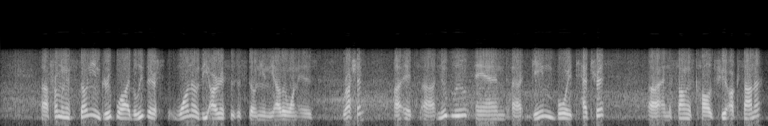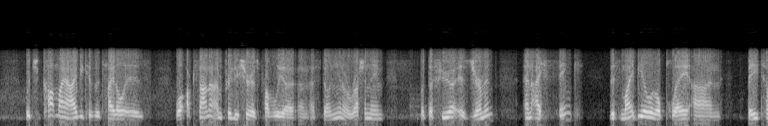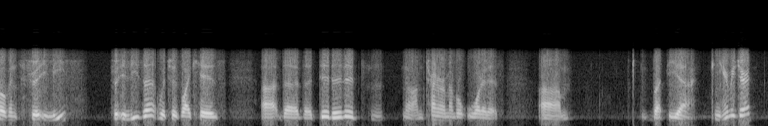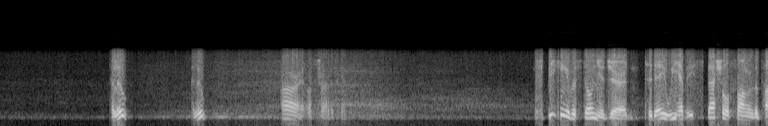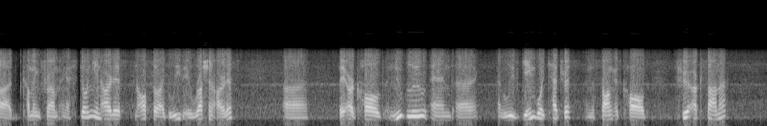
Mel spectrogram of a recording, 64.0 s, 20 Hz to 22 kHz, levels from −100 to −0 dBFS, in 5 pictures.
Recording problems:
phone-call audio; poor line; nothing above 4 kHz
traffic noise; faint; throughout; 20 dB below the speech

